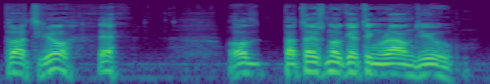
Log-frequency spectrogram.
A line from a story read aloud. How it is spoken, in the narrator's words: he said, laughing in the frankest way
